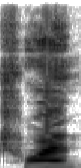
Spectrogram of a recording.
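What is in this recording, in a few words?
"chuan", Mandarin, tone 1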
